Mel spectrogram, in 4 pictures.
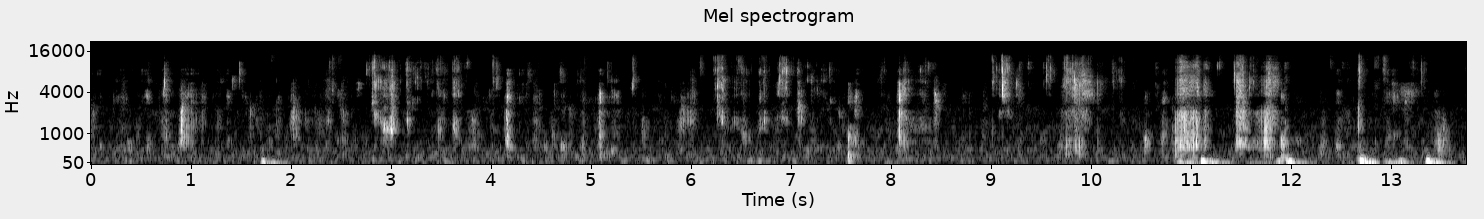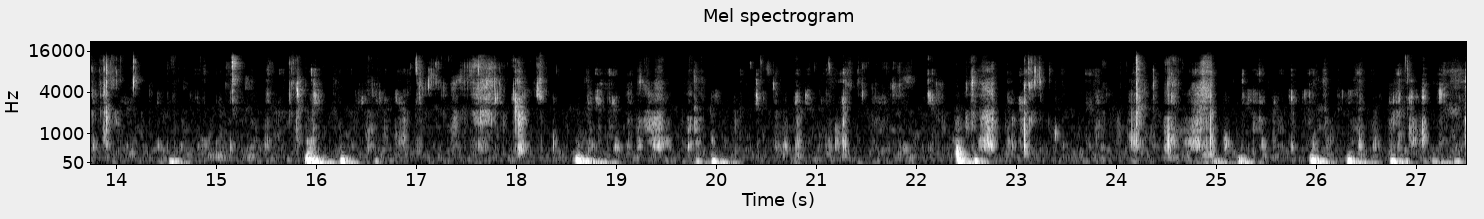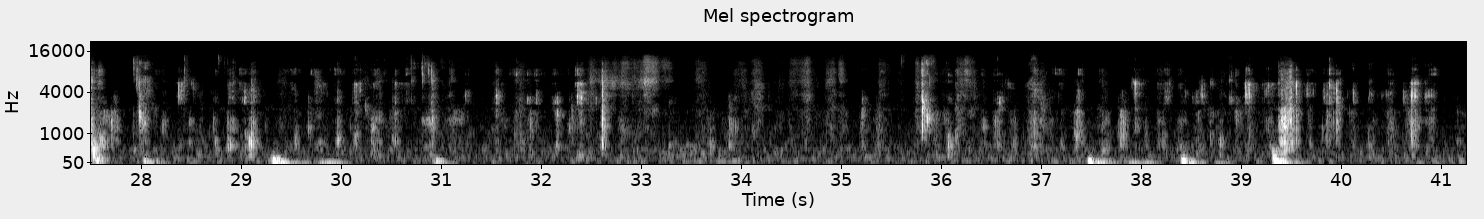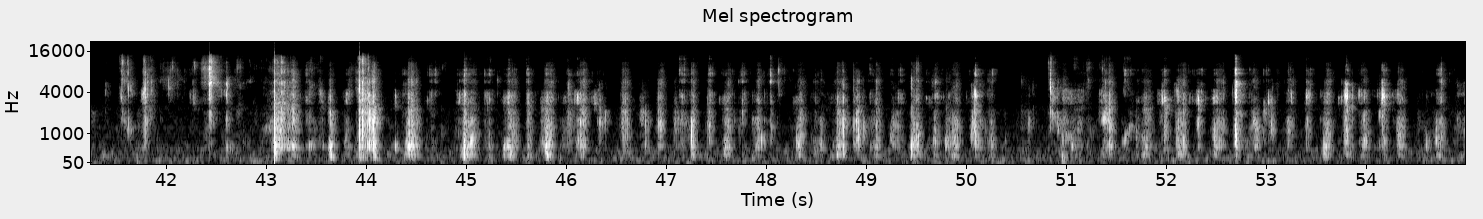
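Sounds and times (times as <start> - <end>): crunching food: 0.0 - 54.9
wet chewing and lip smacks: 0.0 - 54.9.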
